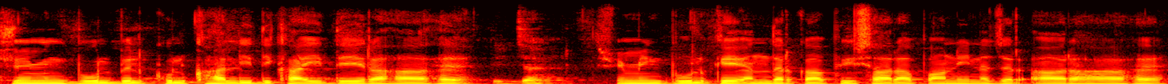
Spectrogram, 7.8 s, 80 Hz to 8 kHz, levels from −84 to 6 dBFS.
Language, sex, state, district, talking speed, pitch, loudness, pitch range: Hindi, male, Rajasthan, Jaipur, 145 wpm, 130 Hz, -18 LUFS, 125-135 Hz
